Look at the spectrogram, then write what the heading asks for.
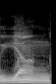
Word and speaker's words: Jung: uh archetypes at least least five now Carl Young I I had a good friend and I as you mentioned his name it's I'm I'm sure it's uh Carl Young who was associated with uh who's that other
